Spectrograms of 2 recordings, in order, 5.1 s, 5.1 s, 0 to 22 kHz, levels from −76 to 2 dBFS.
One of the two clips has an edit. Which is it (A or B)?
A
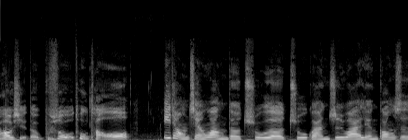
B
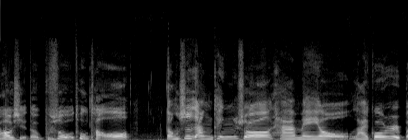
A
